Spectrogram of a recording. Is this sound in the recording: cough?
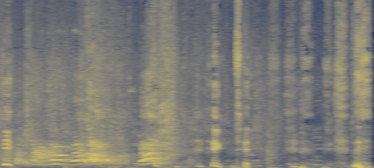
no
